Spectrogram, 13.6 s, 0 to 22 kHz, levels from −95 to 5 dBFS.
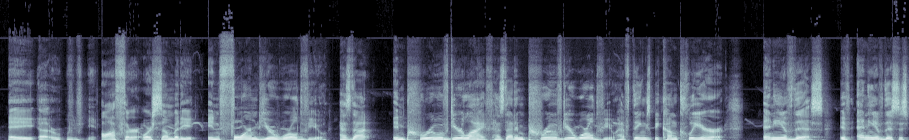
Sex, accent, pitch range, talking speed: male, American, 100-150 Hz, 130 wpm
